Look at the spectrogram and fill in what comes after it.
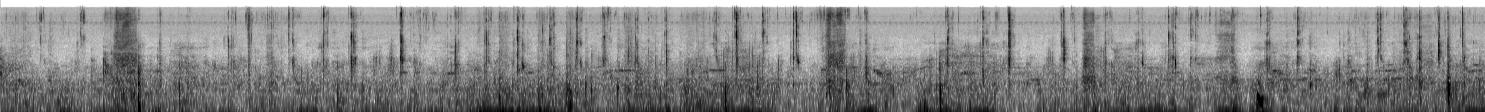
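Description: Close-up eating sounds: a person chewing mouthfuls of rice and dal, with many sharp, irregular lip smacks and mouth clicks. Two longer, louder noisy bursts come a couple of seconds in and about halfway.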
